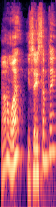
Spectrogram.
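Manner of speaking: put-on very high, clueless, oblivious anime girl voice. Acting out the girl's reply in the same anime trope: imitating an anime girl who didn't hear. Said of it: "And the girl's like".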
